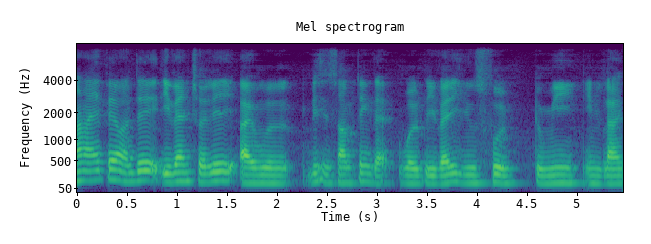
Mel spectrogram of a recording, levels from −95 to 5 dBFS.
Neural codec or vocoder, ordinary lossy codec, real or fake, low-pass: autoencoder, 48 kHz, 32 numbers a frame, DAC-VAE, trained on Japanese speech; none; fake; 7.2 kHz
